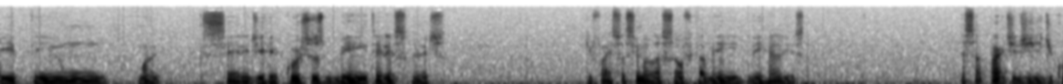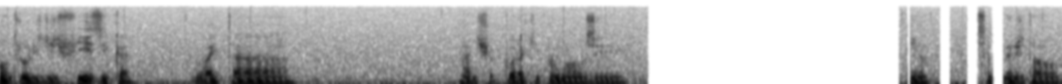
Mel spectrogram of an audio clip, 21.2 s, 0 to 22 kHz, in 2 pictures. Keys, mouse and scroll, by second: 18.5 click, 19.9 click.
